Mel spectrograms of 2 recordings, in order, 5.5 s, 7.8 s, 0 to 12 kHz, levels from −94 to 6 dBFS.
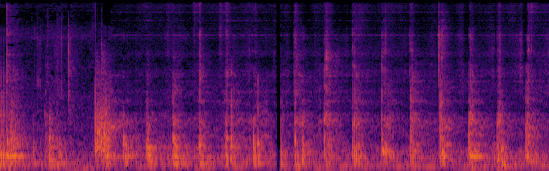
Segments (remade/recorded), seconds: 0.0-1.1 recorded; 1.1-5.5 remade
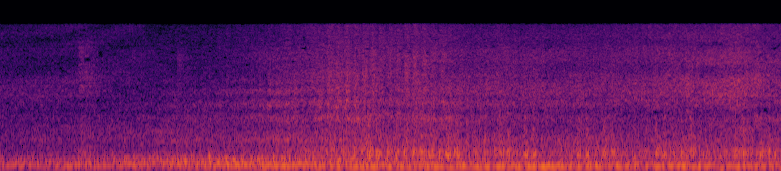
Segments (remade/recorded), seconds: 0.0-1.6 remade; 1.6-6.3 recorded; 6.3-7.8 remade

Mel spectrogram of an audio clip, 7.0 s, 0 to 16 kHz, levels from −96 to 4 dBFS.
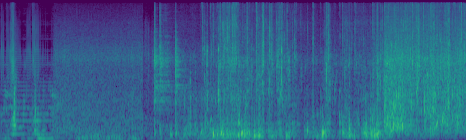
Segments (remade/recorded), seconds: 0.0-0.8 remade; 0.8-7.0 recorded

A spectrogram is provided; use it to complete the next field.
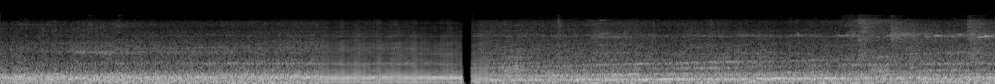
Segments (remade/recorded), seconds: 0.0-3.2 recorded; 3.2-4.9 remade; 4.9-10.0 recorded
